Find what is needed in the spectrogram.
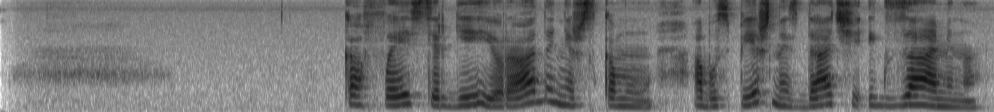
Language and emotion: Russian, positive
